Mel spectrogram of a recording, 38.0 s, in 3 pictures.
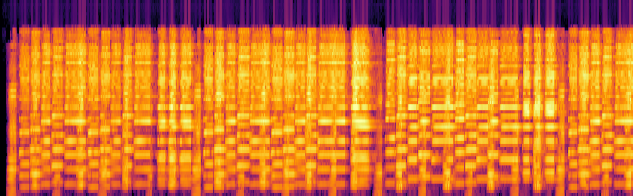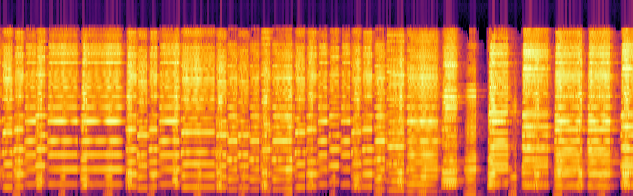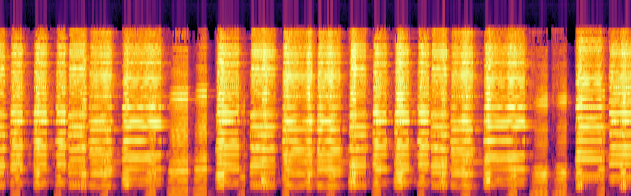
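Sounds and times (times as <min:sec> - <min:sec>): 
Cajun squeezebox boogie: 0:00.1 - 0:37.9.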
